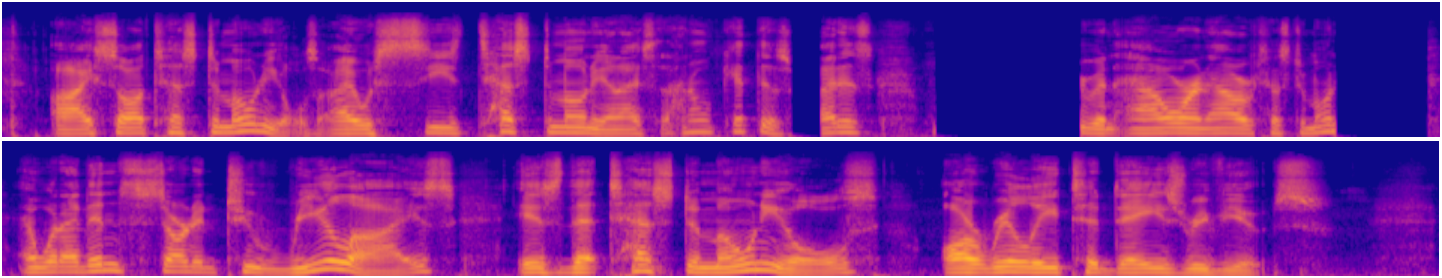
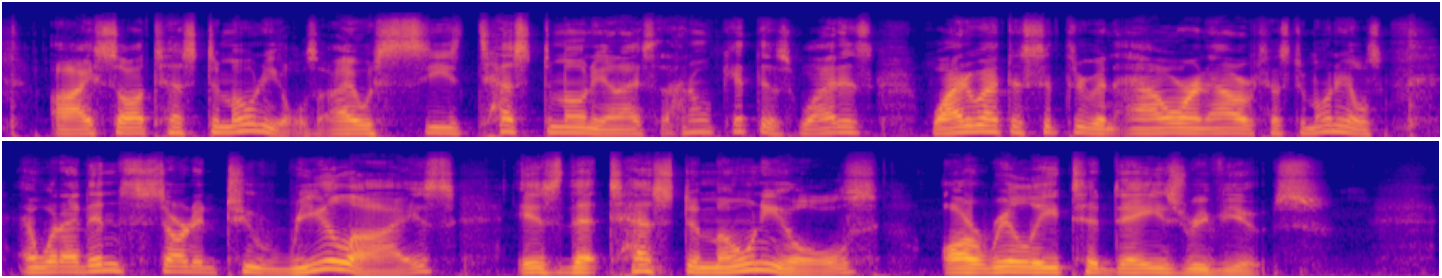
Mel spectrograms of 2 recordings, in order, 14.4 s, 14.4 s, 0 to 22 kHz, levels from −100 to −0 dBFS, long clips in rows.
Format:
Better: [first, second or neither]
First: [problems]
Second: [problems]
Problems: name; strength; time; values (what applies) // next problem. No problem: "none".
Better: second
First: audio cutting out; at 4 s, at 4.5 s for 0.5 s and at 6.5 s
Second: none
